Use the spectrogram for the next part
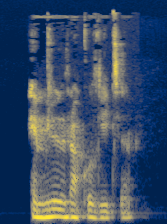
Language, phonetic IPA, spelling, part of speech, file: Romanian, [eˈmil ˈrakovit͡sə], Emil Racoviță, proper noun, LL-Q7913 (ron)-Emil Racoviță.wav
- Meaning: a village in the commune of Dănești, in the county of Vaslui County, Romania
